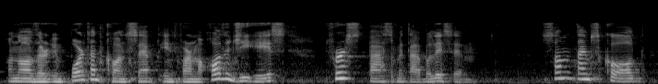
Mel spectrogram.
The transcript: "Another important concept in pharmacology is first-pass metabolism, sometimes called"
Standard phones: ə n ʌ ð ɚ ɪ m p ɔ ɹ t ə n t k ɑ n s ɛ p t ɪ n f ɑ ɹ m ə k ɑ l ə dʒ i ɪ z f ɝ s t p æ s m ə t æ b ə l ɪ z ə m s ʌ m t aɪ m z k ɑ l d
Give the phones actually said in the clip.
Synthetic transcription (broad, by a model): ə n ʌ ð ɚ ɪ m p ɔ ɹ t ə n t k ɑ n s ɛ p t ɪ n f ɑ ɹ m ə k ɑ l ə dʒ i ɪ s f ɝ s t p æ s m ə t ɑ b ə l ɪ s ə m s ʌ m t aɪ m s k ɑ l d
